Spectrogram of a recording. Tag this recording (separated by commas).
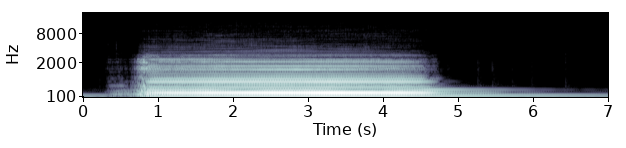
Bowed string instrument, Musical instrument, Music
